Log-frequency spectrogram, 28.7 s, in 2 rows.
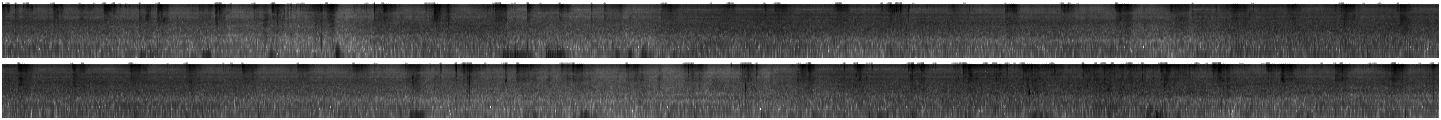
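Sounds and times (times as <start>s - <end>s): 
footsteps crunching along a beach shore: 0.0s - 28.7s
low rumbling wash: 0.0s - 28.7s.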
